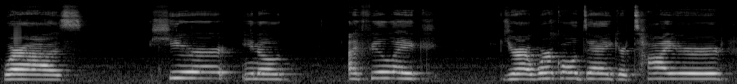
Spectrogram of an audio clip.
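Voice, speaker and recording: Guest: young Greek woman, slightly high voice, chatty and quick to laugh. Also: flat delivery, darkish tone. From United States. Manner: chatty, laughs often, mixes in Greek words. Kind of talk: casual interview chat.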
